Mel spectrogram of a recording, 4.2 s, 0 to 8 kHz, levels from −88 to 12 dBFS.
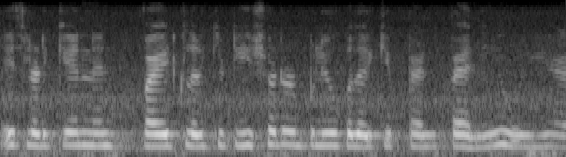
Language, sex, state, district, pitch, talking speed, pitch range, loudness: Hindi, female, Haryana, Rohtak, 230 Hz, 225 wpm, 220-240 Hz, -17 LUFS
